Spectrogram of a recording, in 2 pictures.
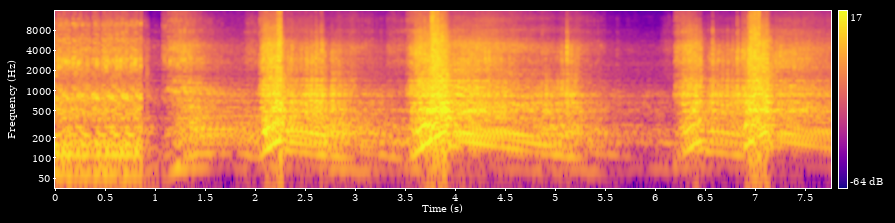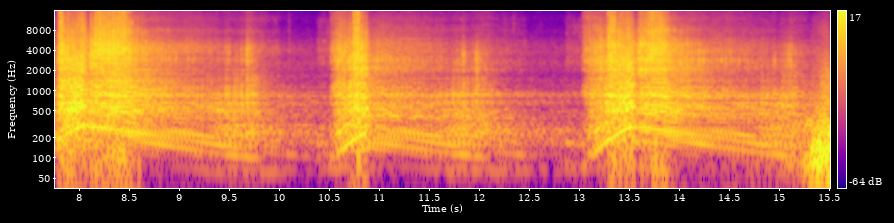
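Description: LS-swapped Hyundai Genesis Coupe with a Chevy V8 and quad-tip exhaust, blipped repeatedly in loud, close revs that spike and fall back to a rumbling idle between each burst.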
